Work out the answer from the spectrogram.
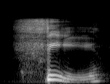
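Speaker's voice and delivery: "Phi" modelled as the letter name; demonstrating "Phi"; teacher pronunciation. Shown as a demonstration. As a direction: model "Phi" slowly for the class. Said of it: "this is a fun one".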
